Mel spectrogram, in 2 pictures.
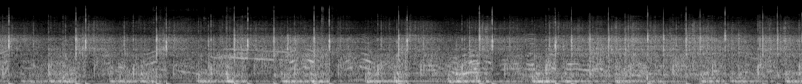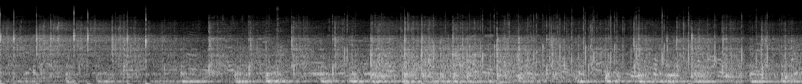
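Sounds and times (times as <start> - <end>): dancer's feet tapping a stage: 0.1 - 16.0.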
